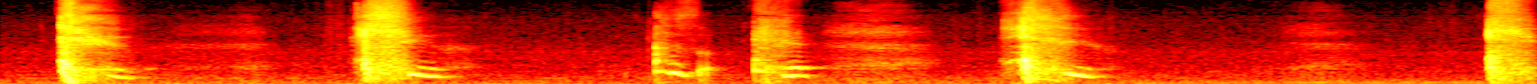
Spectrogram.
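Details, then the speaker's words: Five sharp sneezes in quick succession, each a sudden loud burst with a short tail, separated by quiet pauses; ordinary rapid sneezing from a compilation. "thank you capture it's gonna make me sneeze okay"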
